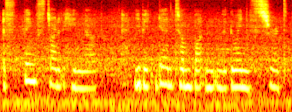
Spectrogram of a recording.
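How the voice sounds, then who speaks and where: A woman's voice: on the high side, level tone, normal speed. A woman giving an amateur dramatic reading of a story, now and then stumbling over her words and repeating phrases. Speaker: fan fiction reader. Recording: clearly noisy home recording.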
